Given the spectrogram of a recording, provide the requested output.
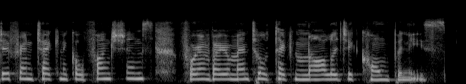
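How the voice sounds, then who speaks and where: Speaking at a moderate pace with hardly any pauses, a woman with a high pitch holds a monotone, flat intonation and very even loudness. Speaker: panel moderator. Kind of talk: panel moderation. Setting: video call. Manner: formal.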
